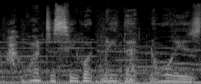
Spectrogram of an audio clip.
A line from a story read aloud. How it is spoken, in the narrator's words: the fox replied in a whisper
